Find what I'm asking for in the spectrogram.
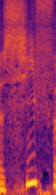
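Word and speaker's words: Syph: On va s'écouter une réédition d'un vieux groupe des tout débuts de la scène punk ouest-allemande, SIF,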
